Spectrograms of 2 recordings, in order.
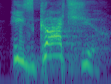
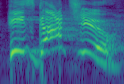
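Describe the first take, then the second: First: Said in the usual way. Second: High, loud, slow declaration; emphatic proclamation. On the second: Real, not acted. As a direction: proclaim it slowly at full force. Climax line, then repeated calmly.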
